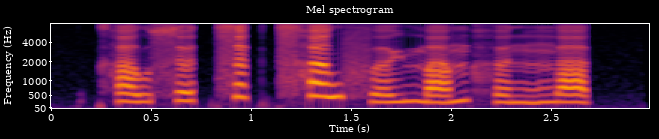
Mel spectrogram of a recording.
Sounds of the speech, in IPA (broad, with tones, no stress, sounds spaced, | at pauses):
kʰ ɐ˨ w s ɵ˨˥ t̚ s ɐ˥ k̚ t͡sʰ ɐ˥ w f ɵ˨˧ ɥ m ɐ˨˥ m h ɵ˨ n ŋ ɐ˨ k̚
